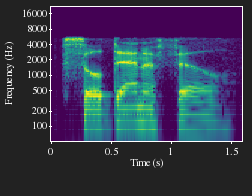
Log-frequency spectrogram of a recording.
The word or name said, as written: sildenafil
